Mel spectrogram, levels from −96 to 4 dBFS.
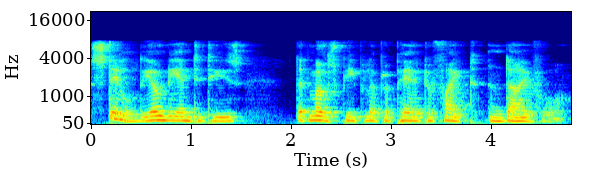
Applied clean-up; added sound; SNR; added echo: none; none; none; reverberation time 0.4 s.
